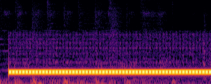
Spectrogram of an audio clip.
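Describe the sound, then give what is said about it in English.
A steady, unbroken telephone tone hums at one pitch for over a second, clear, like a line connecting before anyone answers, as a prank call to a mother connects. No one speaks. “Phone tapping mom. Let's listen in.”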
